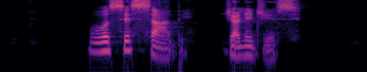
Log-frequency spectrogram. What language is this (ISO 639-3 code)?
por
